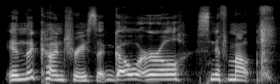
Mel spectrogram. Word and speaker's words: Earl: His name is URL, and it's actually pronounced Earl.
